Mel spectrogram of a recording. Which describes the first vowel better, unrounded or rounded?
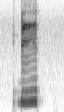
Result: unrounded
